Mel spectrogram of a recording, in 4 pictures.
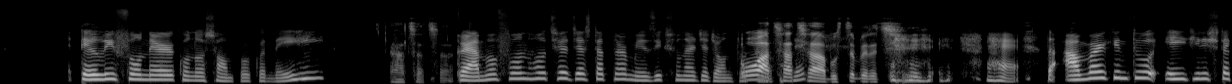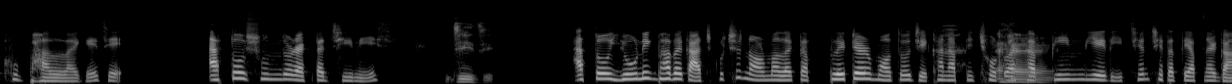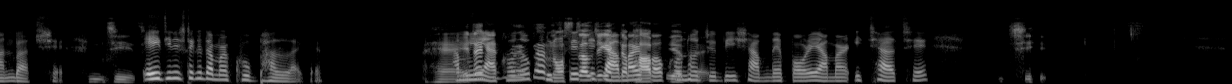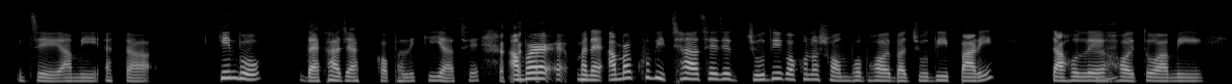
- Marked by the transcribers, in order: scoff; chuckle; in English: "unique"; unintelligible speech; laughing while speaking: "জি"; chuckle
- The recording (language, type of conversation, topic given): Bengali, unstructured, প্রযুক্তি আমাদের দৈনন্দিন জীবনে কীভাবে পরিবর্তন এনেছে?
